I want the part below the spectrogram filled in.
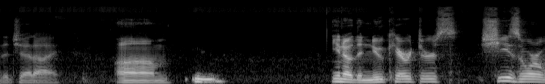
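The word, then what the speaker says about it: Xizor: The new characters, Shizor was a little bit of that's how you guys pronounce it too, right? Yeah. Okay. Yeah. And I think that's how you're supposed to pronounce it. When I was reading it, and that's how they got said in the junior novel to pronounce it. Yeah, that's right. You're right. I think I went for years pronouncing it Zizor.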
